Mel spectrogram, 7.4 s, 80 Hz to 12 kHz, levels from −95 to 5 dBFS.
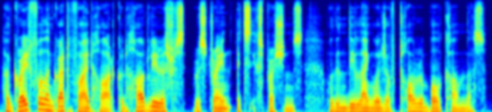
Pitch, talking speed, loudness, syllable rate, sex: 110 Hz, 130 wpm, -19 LUFS, 4.6 syllables/s, male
